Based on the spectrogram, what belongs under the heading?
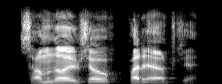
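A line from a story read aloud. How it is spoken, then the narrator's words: Bark. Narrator (Russian): рявкнул Блад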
